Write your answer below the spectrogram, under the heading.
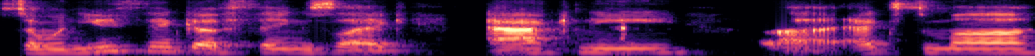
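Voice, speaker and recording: A man with a normal speaking voice and a fairly high pitch talks at a fairly slow pace. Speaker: chiropractor. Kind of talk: workshop talk. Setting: live online workshop.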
